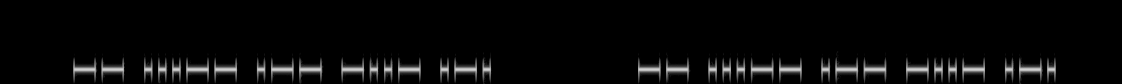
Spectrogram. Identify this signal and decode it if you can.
Morse code, heard as a keyed tone, about 17 wpm, 700 Hz. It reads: M3WXR M3WXR
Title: DXCC-100 Call Signs - 5 Characters - Repeated 3x - 17wpm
